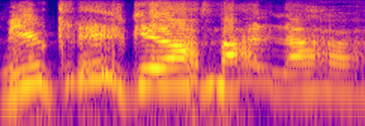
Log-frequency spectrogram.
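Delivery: high toothless codger voice. Joking about talking after losing teeth: put-on toothless old man voice. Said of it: "I have to talk like this all the time".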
